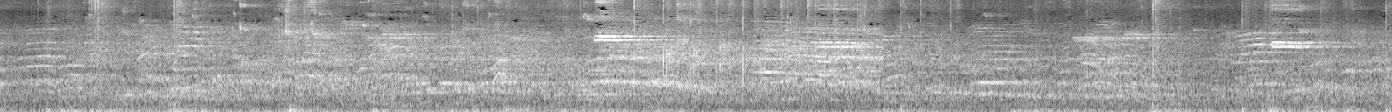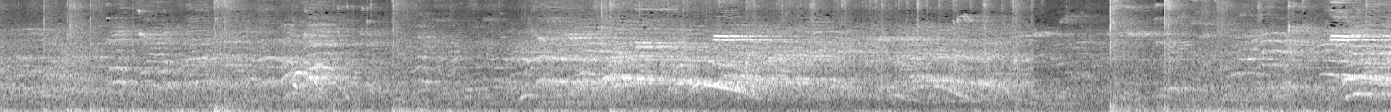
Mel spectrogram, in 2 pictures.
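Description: Volleyballs thump as players hit them in a large echoing gym.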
